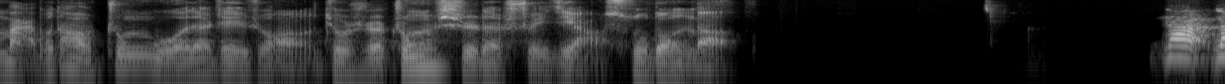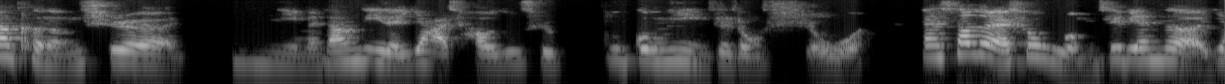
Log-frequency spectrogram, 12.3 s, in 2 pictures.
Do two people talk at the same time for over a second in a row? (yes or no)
no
